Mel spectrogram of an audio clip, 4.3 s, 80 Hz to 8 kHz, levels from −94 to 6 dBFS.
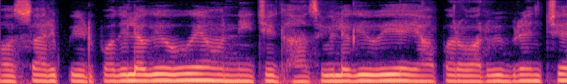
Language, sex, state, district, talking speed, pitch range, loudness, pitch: Hindi, female, Uttar Pradesh, Budaun, 265 wpm, 195-210 Hz, -14 LUFS, 200 Hz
